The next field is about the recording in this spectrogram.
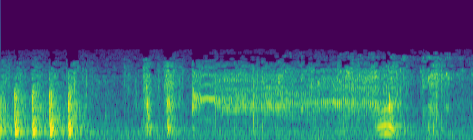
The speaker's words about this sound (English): Well, if we're going in to get the Wicked Witch, I better knock on the door.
